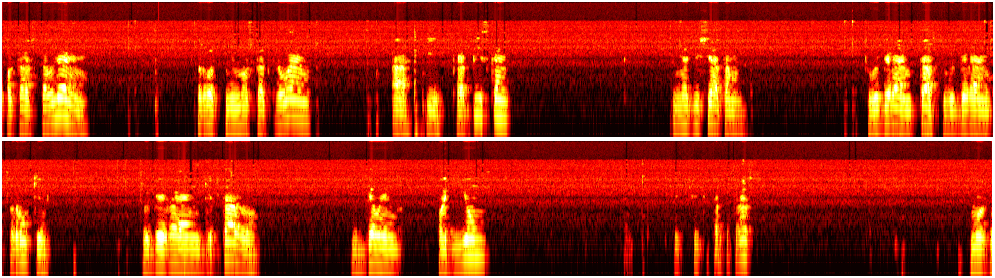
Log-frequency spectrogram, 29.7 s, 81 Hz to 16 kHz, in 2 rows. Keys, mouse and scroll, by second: 1.8 click, 2.7-4.6 drag, 5.5 a, 6.1 i, 10.0 click, 12.6 click, 14.6 shift+click, 16.6-17.1 shift+drag, 17.9 shift+click, 24.5 click.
